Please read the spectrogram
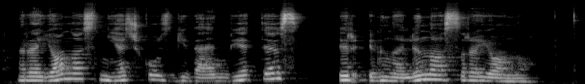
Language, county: Lithuanian, Vilnius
